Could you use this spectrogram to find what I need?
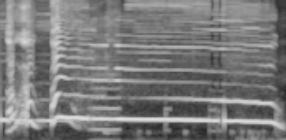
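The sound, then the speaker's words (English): People howl like wolves, a jumble of short yelps followed by one long, loud sustained howl that holds steady and then drops in pitch as it ends. “That's us howling like complete idiots because we're going to be riding some.”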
